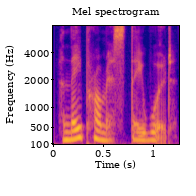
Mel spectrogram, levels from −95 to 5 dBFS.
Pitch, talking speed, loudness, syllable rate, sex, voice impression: 200 Hz, 235 wpm, -16 LUFS, 6.7 syllables/s, female, feminine, slightly young, slightly dark, slightly muffled, fluent, slightly cute, calm, slightly friendly, kind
